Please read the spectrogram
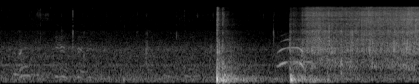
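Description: A liquid nitrogen bottle bomb goes off in a water-filled trash can. There is a single sharp bang about halfway through, and about a second later a loud spray and splash of water and fog bursting out and falling back.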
